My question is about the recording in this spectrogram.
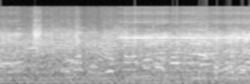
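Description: Indistinct voices of several people talking in a crowd, over a steady low hum.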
